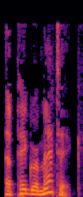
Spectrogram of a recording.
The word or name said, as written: epigrammatic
